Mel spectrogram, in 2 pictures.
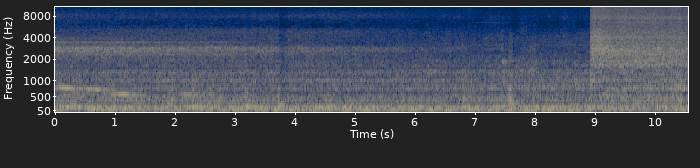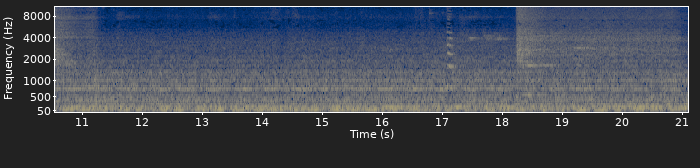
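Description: A train rumbles along the tracks nearby.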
